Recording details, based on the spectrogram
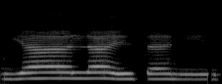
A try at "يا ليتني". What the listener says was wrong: يا ليتني அல்ல நீடணும். يا ليتني.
